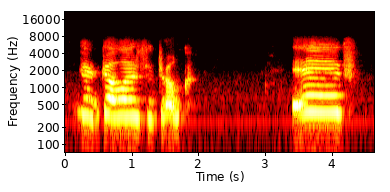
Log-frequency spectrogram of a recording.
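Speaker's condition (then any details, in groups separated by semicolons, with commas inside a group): Cerebral palsy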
